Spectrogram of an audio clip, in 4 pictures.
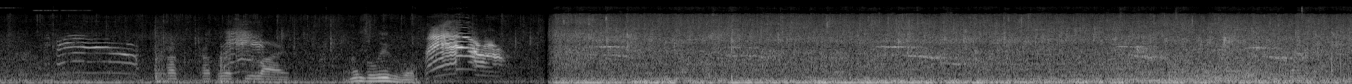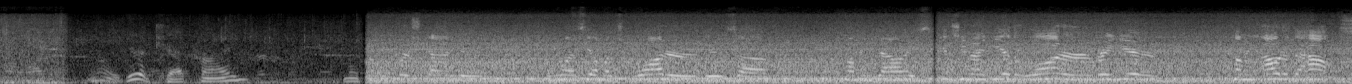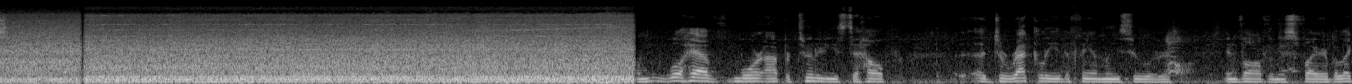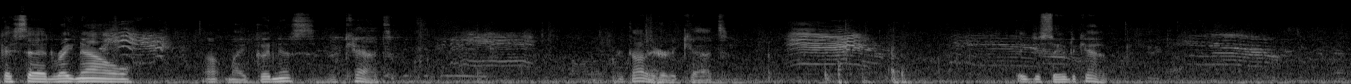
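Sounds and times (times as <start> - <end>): water pouring and splashing: 0.0 - 33.4
low steady hum: 17.0 - 33.6.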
